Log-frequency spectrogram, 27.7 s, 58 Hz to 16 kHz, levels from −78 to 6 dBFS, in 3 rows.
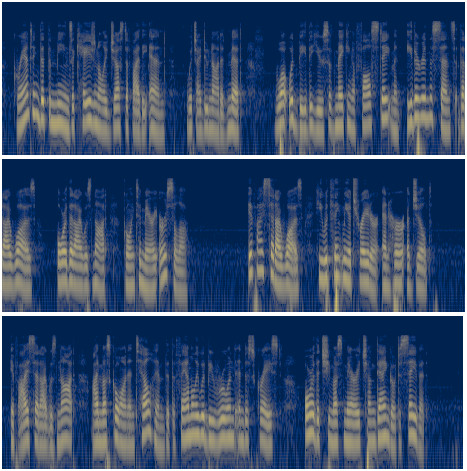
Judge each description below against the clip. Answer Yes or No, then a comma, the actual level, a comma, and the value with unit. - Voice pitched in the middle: Yes, medium, 165 Hz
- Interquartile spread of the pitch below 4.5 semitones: Yes, average, 3.7 semitones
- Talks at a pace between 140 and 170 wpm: No, average, 180 wpm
